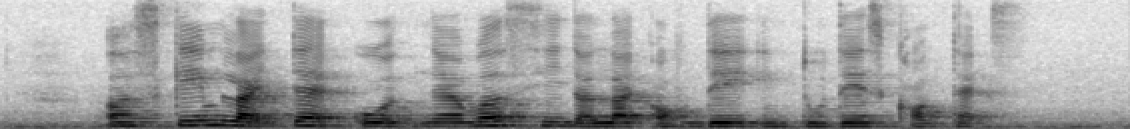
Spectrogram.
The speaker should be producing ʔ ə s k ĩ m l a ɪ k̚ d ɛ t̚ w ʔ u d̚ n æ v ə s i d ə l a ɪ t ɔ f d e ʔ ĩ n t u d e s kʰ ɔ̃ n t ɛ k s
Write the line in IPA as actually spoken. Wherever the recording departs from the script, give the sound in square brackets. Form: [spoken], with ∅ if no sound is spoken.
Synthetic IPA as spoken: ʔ ə s k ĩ m l a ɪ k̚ d ɛ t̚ w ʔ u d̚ n [ɛ] v ə s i d ə l a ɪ t ɔ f d e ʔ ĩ n t u d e s kʰ ɔ̃ n t ɛ k s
